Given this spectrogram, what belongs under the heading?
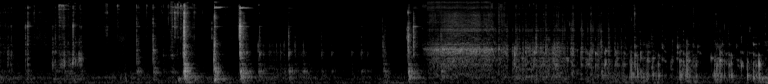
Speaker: hear it gurgling. So it's draining.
